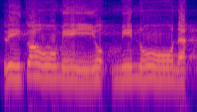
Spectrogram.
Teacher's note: comment n-nya ini karena ujungnya tanwin itu n Anin ujungnya n bunyi n-nya akan berubah menjadi y karena kasrotain ketemu ya ini Idgham Bighunnah ditulisnya rikau mint yu'minun dibacanya tuh berubah n-nya hilang ditelan y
